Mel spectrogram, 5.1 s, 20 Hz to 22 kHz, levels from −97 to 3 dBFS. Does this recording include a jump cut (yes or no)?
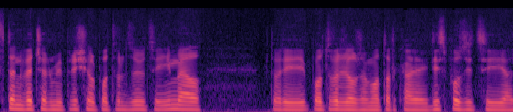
no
